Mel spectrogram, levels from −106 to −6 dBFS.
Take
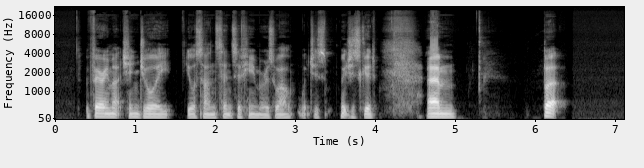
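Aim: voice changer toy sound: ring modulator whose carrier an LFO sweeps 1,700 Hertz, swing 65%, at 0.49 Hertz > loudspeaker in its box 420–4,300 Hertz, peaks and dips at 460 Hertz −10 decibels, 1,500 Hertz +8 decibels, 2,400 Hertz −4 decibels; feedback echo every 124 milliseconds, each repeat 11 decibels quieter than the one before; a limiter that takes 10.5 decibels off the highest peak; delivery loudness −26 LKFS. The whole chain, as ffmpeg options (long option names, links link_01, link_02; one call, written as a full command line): ffmpeg -i in.wav -af "alimiter=limit=-12.5dB:level=0:latency=1,aecho=1:1:124|248|372:0.282|0.0789|0.0221,aeval=exprs='val(0)*sin(2*PI*1700*n/s+1700*0.65/0.49*sin(2*PI*0.49*n/s))':channel_layout=same,highpass=420,equalizer=frequency=460:width_type=q:width=4:gain=-10,equalizer=frequency=1500:width_type=q:width=4:gain=8,equalizer=frequency=2400:width_type=q:width=4:gain=-4,lowpass=frequency=4300:width=0.5412,lowpass=frequency=4300:width=1.3066,volume=2.5dB" out.wav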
